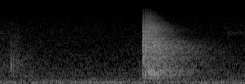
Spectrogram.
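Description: A single sharp knock about one and a half seconds in, dying away in the church's echo over about half a second.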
